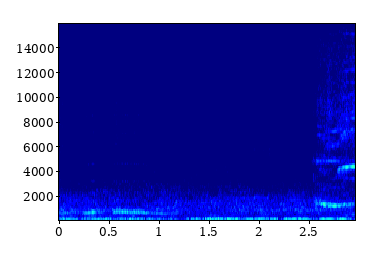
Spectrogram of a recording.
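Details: Kept spotted dove cooing when strangers approach: a short low hooted phrase of two or three notes, the last drawn out and falling, over a steady low rumble, then a thin high whistle from another bird.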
